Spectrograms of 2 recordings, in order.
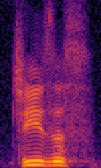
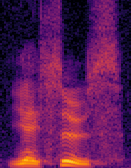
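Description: First: Said in the usual way. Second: Jesus said as yay-SOOS; Greek pronunciation. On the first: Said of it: "It's just pronounced differently". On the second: Shown as a demonstration. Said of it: "say it in the Greek dialect".

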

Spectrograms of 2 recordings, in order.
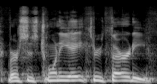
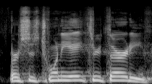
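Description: No difference in how they are said.

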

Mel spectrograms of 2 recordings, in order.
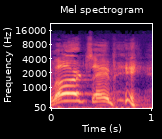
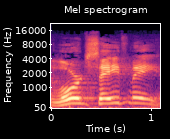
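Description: First: Very high, squeezed squeal; mock drowning cry. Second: High, slow, drawn-out cry. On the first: Someone drowning prays for rescue, very high mock-panicked squeal. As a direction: squeak it out like someone going under. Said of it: "if you're ever drowning". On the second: Acted. Peter sinking, calls to Jesus, high drawn-out cry. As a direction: call out for rescue, stretching the words. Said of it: "he cried out".

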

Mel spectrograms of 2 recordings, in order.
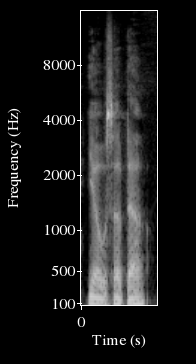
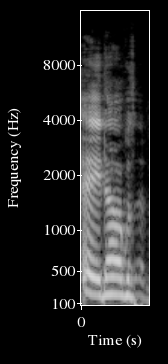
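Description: First: Low, subdued imitation of a cool hello; unenthusiastic greeting. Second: High-pitched, hearty hello to a buddy; usual friendly greeting. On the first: Brother greeting him differently this time, subdued. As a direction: greet him with none of the usual enthusiasm. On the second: Retold or imitated. Brother greeting him on the couch as usual, upbeat. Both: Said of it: "he wasn't like that this time".

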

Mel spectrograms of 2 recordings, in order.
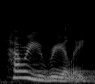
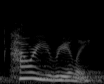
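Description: The two takes are said the same way.

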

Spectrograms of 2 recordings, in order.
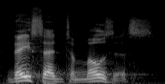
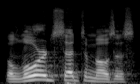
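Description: First: Slow, with "they" leaned on hard; slow reading that hits "they"; stress on they. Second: Slow and loud, "Lord" punched; loud, deliberate reading that leans on "Lord"; stress on Lord. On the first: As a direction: draw out "They said to Moses", landing on "they". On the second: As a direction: hit "Lord" in "The Lord said to Moses" and read it slowly. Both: Acted. Stressing who spoke in the verse.

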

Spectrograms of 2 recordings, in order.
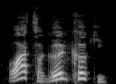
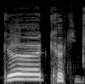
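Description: First: Said in the usual way. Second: High, loud good-dog praise; praising a pet. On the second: Pretend. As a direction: praise it like a puppy. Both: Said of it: "That's my catchphrase now".

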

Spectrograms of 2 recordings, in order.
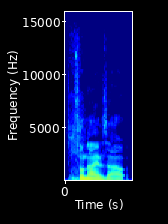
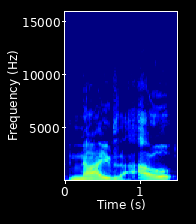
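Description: First: Said in the usual way. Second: Slower, punchier, emphatic delivery; more energetic. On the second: Shown as a demonstration. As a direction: sell the title with extra energy. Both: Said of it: "for those of you who think I lack energy".

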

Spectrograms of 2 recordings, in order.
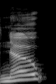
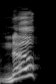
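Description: First: A half-hearted anguished no; a weak first try at a despairing no; mild cry of no. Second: A high, loud scream of no; anguished scream. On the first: Husband hearing the news, a mild anguished no. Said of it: "That was awful". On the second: Husband seeing his deformed baby, screaming no. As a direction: wail it out in horror. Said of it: "Is that better?". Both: Acted.

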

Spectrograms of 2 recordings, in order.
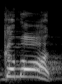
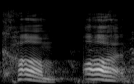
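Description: First: High, loud burst of protest; mock outraged shout; exasperated yell. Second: Drawn-out, deflated groan of disbelief; unimpressed, dragged-out plea; weary exasperation. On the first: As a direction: yell it out, fed up and disgusted. Retold exasperation at demon spit. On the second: Retold or imitated. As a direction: imitate being fed up, slow and low-key. Retold weary reaction to demon.

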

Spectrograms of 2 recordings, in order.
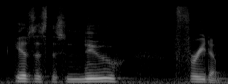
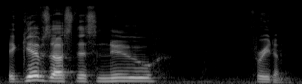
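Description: First: Much softer repeat, falling away on freedom; softer echo. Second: Slowed, leaning hard on gives; emphatic line. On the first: Preacher to the congregation, echoing the line gently. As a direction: let it land softly the second time. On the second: Preacher to the congregation, proclaiming the gift emphatically. Repeating the key line twice. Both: Acted.

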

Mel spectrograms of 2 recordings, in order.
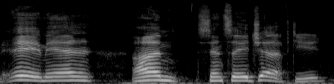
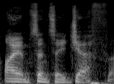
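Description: First: Slow, drawn-out stoner voice; stoner sensei. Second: Self-styled sensei. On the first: Acted. Stoner comedy sensei greeting his class, slow and dopey. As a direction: introduce yourself like a laid-back stoner, dragging it out. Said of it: "a two thousand stoner comedy". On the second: Pretend. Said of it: "have a class and be like".

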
